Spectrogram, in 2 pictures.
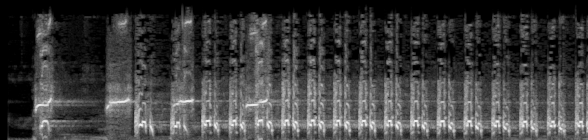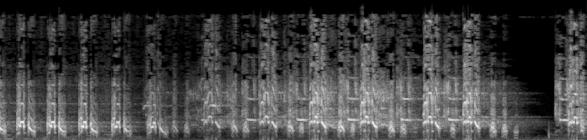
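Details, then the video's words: Grey francolin calling: a fast run of loud, harsh, ringing notes about four per second, each with a sharp rising whistle, going on for about ten seconds and growing shriller and more uneven toward the end. "teetar awaz | teetar voice | gray francoline teetar sound"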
